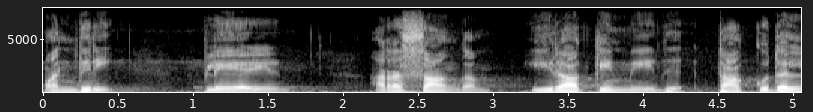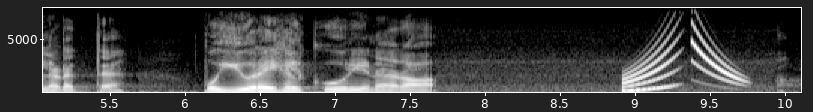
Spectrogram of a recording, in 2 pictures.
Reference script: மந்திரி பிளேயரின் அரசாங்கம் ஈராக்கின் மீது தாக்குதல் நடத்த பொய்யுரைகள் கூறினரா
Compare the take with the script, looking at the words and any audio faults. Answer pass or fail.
fail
